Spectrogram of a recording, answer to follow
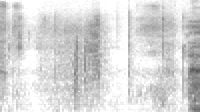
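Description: Faint handling noise of a battery tester's clip leads being fitted onto the ends of a cylindrical lithium-ion cell: a few light clicks and rustles.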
